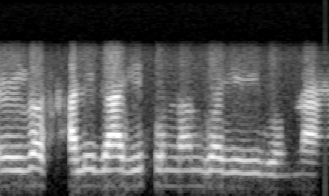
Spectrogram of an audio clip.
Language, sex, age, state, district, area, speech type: Hindi, female, 60+, Uttar Pradesh, Ghazipur, rural, conversation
